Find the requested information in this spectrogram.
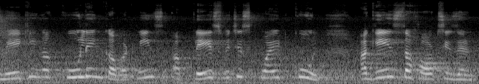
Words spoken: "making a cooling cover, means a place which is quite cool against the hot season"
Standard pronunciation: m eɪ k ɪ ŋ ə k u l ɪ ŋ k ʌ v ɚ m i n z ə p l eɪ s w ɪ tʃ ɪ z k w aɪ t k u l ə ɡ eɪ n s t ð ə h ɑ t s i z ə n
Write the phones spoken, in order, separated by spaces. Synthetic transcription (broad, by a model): m eɪ k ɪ ŋ ə k u l ɪ ŋ k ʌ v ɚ m i n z ə p l eɪ s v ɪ tʃ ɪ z k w aɪ t k u l ə ɡ eɪ n s t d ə h ɑ t s i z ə n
